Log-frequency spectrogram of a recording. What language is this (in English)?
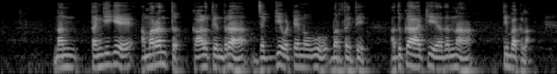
Kannada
